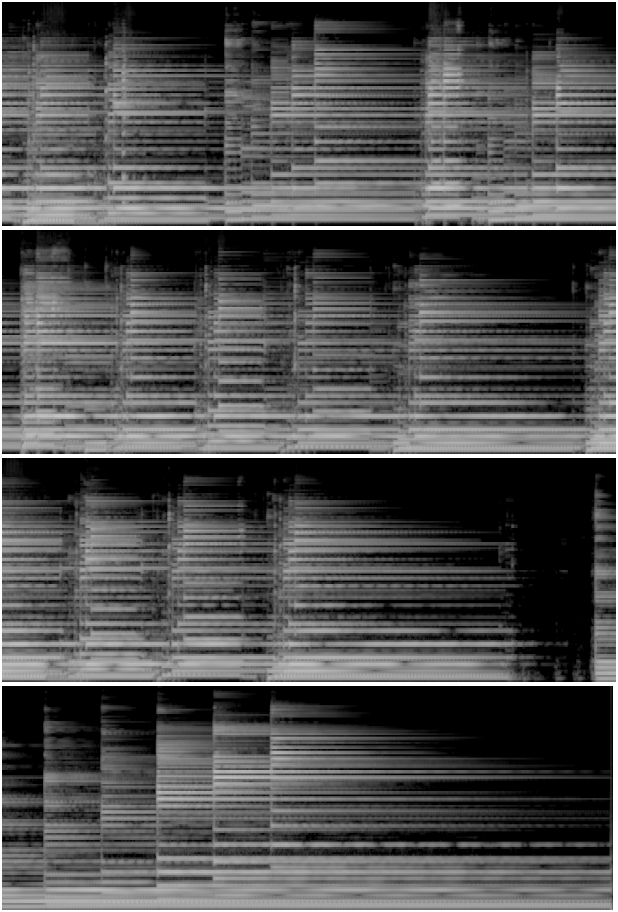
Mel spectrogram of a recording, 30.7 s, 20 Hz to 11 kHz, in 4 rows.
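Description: Les Paul-style electric guitar strung with a brand-new set of 10–46 strings, played with a clean tone through a Kemper profiling amp: a sequence of strummed chords. About 22 seconds in the playing stops briefly, then a few more chords are strummed and the last is left ringing, slowly fading.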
